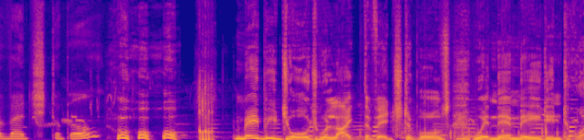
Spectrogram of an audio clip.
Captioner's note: laughs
